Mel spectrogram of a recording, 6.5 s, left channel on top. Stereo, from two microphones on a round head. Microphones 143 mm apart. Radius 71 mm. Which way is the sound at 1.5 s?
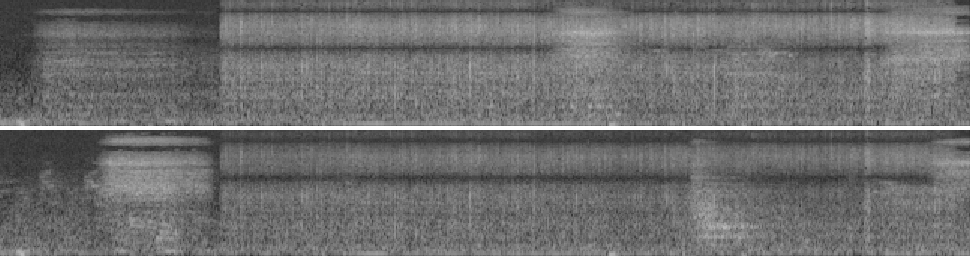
25° left (ahead or behind).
